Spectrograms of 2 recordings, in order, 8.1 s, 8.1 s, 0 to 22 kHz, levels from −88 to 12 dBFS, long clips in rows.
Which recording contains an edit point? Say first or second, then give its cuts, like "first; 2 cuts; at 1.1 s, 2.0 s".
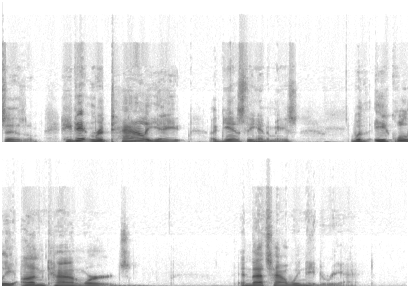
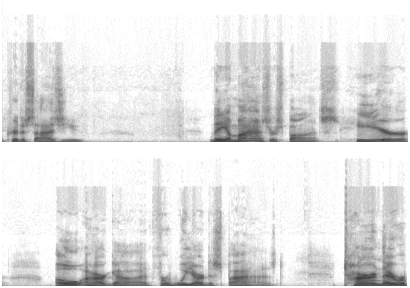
second; 1 cut; at 3.4 s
